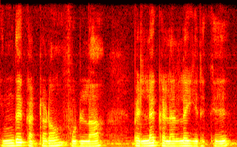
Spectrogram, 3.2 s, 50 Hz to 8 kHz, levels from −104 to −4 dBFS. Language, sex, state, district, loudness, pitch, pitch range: Tamil, male, Tamil Nadu, Nilgiris, -15 LUFS, 130 Hz, 125-135 Hz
